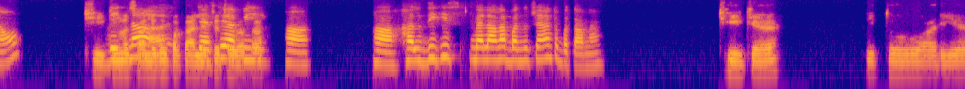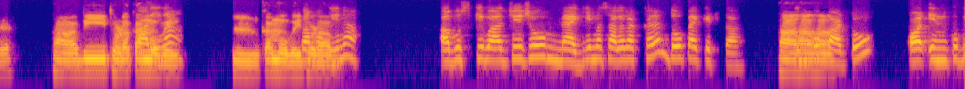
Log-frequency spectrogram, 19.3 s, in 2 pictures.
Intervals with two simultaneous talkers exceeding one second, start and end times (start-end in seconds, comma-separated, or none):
1.1-2.6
